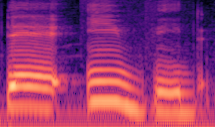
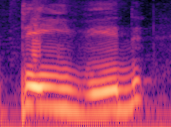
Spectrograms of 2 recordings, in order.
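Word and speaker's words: Deivid: I'm saying it correctly de evid because it's not David it's de evid so Washington when Washington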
